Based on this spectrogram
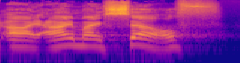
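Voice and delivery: slow, loud I, I myself with a high falling I; preacher echoing God's emphatic claim. Acted. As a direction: lean hard on "I, I myself", drawn out. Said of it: "God's emphatic".

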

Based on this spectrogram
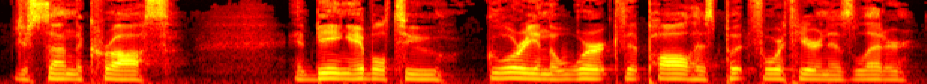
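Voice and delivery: soft, reverent prayer voice. Acted. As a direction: pray quietly and humbly. Pastor leads a prayer.

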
